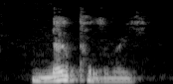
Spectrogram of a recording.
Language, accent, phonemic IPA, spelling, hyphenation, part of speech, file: English, Southern England, /ˈnəʊp(ə)lɹi/, nopalry, no‧pal‧ry, noun, LL-Q1860 (eng)-nopalry.wav
- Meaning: Alternative spelling of nopalery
